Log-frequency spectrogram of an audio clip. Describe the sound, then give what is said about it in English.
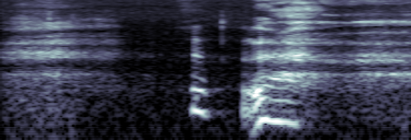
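Heavy breathing over a steady background hiss: a short sharp catch of breath, then a longer, louder rasping breath that slowly trails off. No one speaks. “You heard the breathing that come here, because it was this spirit that I have that go into my body.”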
